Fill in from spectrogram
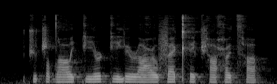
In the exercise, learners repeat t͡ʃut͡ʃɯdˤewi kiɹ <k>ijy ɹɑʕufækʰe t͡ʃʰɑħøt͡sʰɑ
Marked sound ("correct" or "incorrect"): correct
